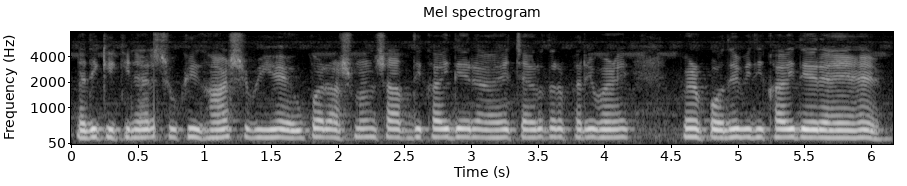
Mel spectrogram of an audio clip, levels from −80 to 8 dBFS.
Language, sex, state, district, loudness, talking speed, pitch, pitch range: Hindi, female, Chandigarh, Chandigarh, -14 LUFS, 245 wpm, 210 Hz, 205-215 Hz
